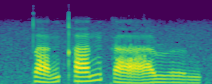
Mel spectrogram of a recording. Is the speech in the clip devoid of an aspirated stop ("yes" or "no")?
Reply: no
